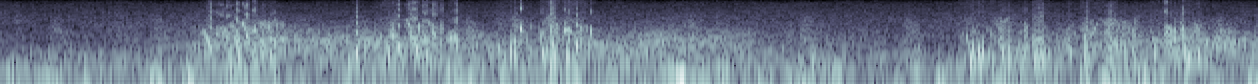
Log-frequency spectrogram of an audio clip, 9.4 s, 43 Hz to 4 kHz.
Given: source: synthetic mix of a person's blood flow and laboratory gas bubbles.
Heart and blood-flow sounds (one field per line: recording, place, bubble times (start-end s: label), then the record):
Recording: Doppler ultrasound of blood flow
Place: subclavian vein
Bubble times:
1.50-2.15 s: bubbles
2.63-2.72 s: bubbles
2.80-3.46 s: bubbles
3.72-4.47 s: bubbles
7.19-7.90 s: bubbles
7.97-8.06 s: bubbles
8.10-8.56 s: bubbles
8.62-9.08 s: bubbles
From the record:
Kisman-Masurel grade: 233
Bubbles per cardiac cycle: several, 3 to 8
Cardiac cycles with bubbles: 50 to 99%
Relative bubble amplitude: loud (0.450 to 0.775)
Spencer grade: 3 (all of the cardiac periods contain showers or single bubble signals, but not dominating or overriding the cardiac motion signals)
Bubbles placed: anywhere in the cardiac cycle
